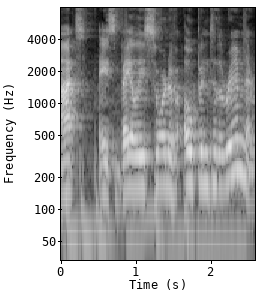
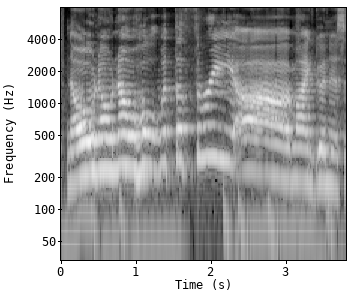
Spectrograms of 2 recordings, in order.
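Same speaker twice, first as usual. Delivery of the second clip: much higher and louder, yelling at the screen; real dismayed shout; 9 semitones higher, 5 dB louder, slower than usual. Real, not acted. Gamer yelling as the rival star hits a three, dismayed shout. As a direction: cry out as the three drops.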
